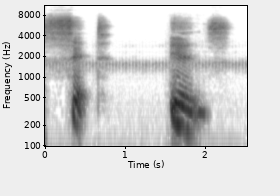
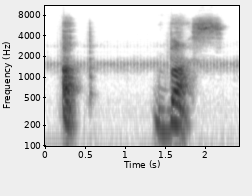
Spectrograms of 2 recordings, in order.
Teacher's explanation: The short I is a little bit more closed, and the short U is a little bit more open.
